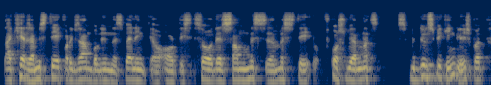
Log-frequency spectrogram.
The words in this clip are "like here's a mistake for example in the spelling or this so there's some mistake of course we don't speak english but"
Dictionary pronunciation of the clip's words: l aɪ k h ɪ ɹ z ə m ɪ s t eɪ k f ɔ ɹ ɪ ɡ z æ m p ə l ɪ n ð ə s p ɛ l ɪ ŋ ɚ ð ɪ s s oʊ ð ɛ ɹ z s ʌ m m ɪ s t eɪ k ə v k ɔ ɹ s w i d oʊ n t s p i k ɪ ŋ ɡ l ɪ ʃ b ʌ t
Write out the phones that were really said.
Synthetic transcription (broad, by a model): l aɪ k h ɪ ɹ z ə m ɪ s t eɪ k f ɔ ɹ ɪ ɡ z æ m p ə l ɪ n ð ə s p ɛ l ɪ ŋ ɚ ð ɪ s s oʊ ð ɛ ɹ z s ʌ m m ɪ s t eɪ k ə v k ɔ ɹ s w i d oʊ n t s p i k ɪ ŋ ɡ l ɪ ʃ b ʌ t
